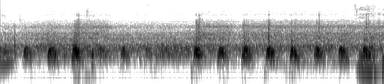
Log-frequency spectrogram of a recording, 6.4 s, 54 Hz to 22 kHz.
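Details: Fetal heartbeat at 15 weeks 2 days of pregnancy: rapid, regular whooshing beats at about 150 a minute.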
